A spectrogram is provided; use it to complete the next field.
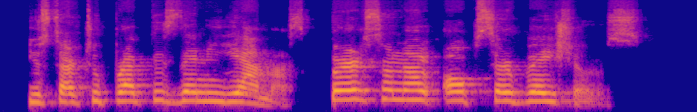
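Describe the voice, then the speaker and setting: A woman with a high pitch and a Spanish accent. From Argentina. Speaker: yoga teacher. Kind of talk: talk to an audience. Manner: halting.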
